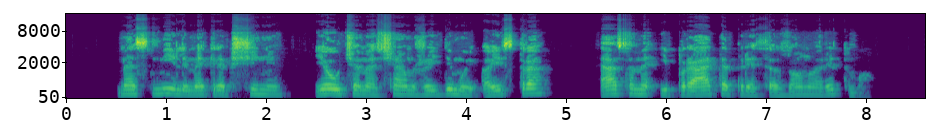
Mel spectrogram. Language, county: Lithuanian, Šiauliai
